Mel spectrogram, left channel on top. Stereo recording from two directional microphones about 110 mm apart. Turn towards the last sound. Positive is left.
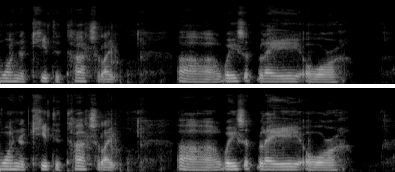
turn(degrees=-15)  # may be behind; listen again after turning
